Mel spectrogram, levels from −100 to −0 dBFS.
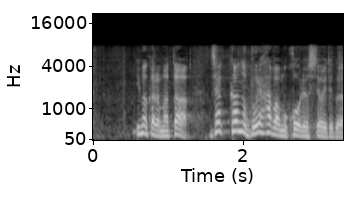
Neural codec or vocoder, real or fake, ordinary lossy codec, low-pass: codec, 16 kHz, 16 kbps, FreqCodec, smaller model; fake; none; none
